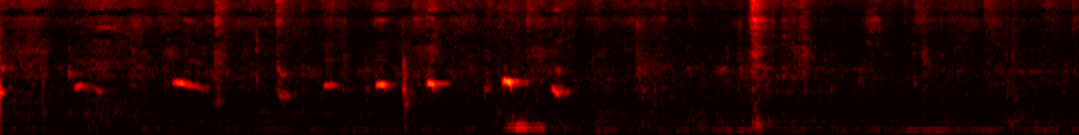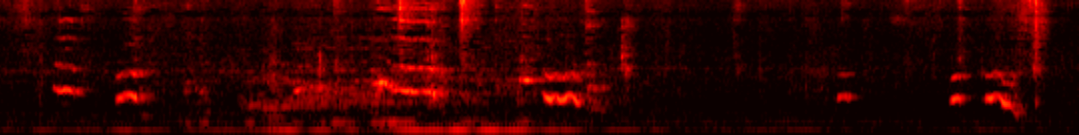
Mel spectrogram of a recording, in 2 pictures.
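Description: Puppies whimpering faintly in short, high squeaks, coming more often about six to eight seconds in, over a low steady hum.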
